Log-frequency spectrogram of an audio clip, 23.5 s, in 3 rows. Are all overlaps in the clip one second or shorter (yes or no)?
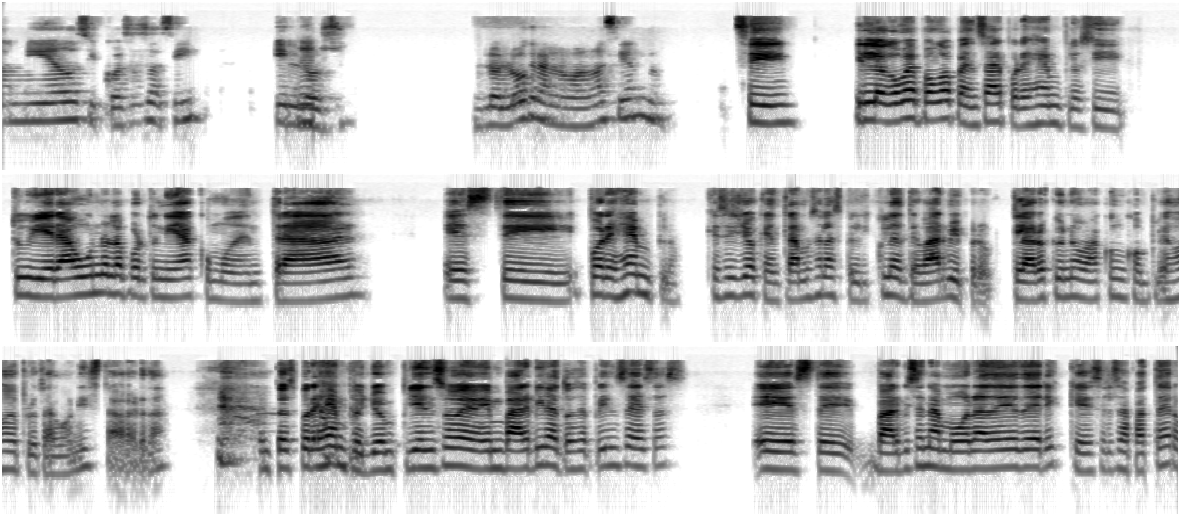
yes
